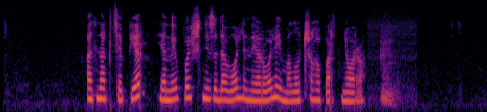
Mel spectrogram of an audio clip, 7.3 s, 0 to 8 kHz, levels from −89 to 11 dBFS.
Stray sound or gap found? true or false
true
